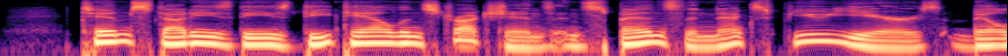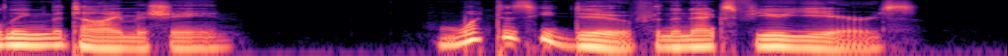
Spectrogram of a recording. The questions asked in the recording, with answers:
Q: What does he do for the next few years?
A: He spends the next few years building the time machine.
